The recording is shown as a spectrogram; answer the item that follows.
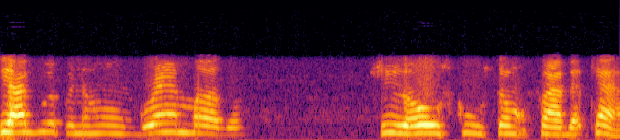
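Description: A woman speaks in a fairly high, animated tone. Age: young. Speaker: minister. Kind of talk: radio interview.

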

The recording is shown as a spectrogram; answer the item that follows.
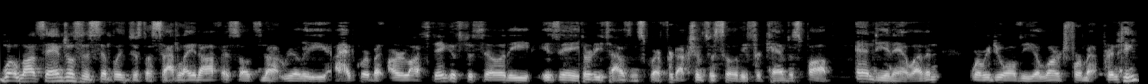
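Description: A man speaks with a Canadian accent at a fairly quick pace. His loudness stays very even. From Canada, Ottawa. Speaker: entrepreneur. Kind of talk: interview.

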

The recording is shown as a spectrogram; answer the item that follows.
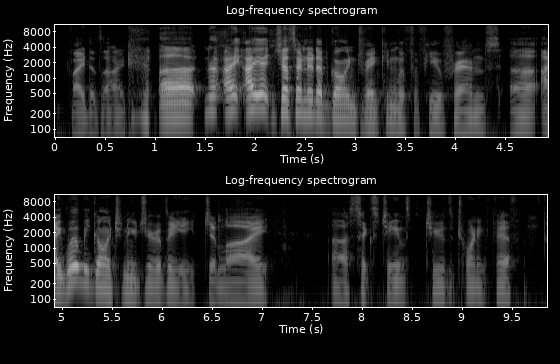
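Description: A man talks at a fairly slow pace with a fairly low pitch in an unremarkable speaking voice. The recording is very clean, with a silent background. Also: lively intonation. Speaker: stand-up comedian.

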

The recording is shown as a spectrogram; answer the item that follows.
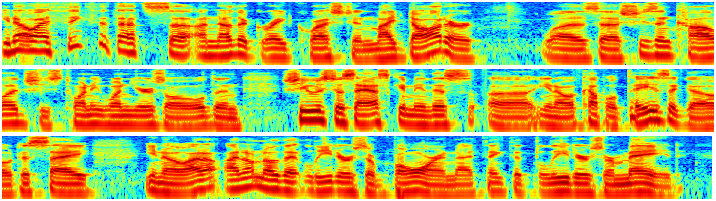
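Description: A man speaks with an American accent in an ordinary speaking voice, at a medium pitch and moderate pace with ordinary pitch variation, against a quiet background. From US, New York City. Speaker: leadership expert. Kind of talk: interview.

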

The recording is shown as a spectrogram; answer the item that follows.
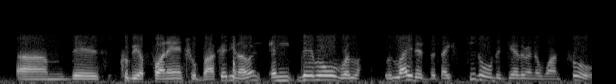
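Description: A man with an Australian accent talks at a fairly quick pace and a fairly high pitch, with ordinary pitch variation. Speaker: author and abuse survivor advocate. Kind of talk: interview.

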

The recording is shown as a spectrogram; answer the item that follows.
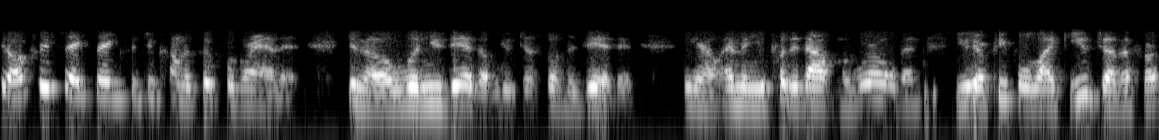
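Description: A woman with a Southern US accent speaks at a medium pitch and moderate pace, with lively intonation. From US South, Georgia. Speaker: novelist and filmmaker. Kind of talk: casual chat, interview. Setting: video call, online.

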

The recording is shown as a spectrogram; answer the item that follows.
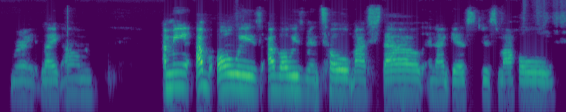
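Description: A woman speaks in a New York accent. Her pitch is fairly low, with ordinary variation. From Queens, New York. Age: 20s. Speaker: battle rapper. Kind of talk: interview. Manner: hesitant, many fillers.

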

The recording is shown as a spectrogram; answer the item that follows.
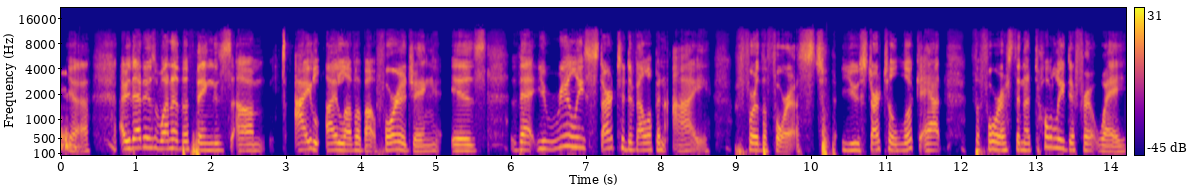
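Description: A medium-pitched woman speaks at a fairly slow pace with very even loudness. The sound is dry and close, with no echo. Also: ordinary pitch variation. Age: 60s. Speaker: mushroom farmer. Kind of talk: interview. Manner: halting, many fillers.

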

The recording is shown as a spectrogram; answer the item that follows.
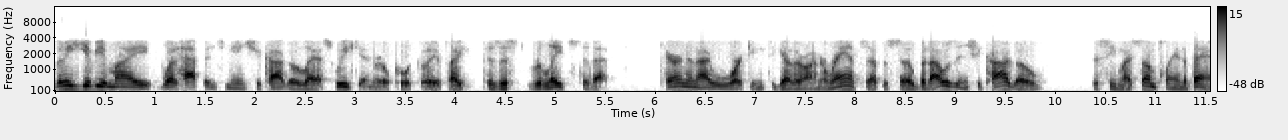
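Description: Lively intonation and a fairly quick pace mark a man's talk in an ordinary speaking voice. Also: medium pitch for a man. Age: 50s. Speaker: podcaster. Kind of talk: interview.

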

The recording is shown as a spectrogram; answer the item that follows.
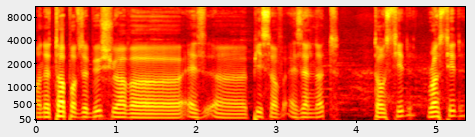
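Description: A man with a French accent talks at a fairly slow pace, his medium pitch showing ordinary pitch variation. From France. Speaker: pastry chef. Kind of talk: interview. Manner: halting.

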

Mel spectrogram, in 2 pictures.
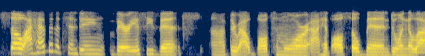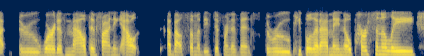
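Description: A woman speaks with an American accent in a plain, everyday voice. Her pitch is fairly low, her intonation fairly even, and her pace moderate. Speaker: blogger and educator. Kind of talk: interview.

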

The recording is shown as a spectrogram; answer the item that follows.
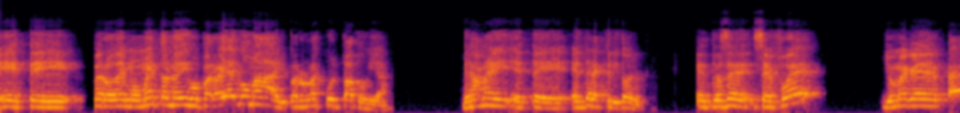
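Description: Here a man speaks at a moderate pace in a high voice with ordinary pitch variation. His loudness stays very even. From Puerto Rico (Caguas). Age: 30s. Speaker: actor and musician. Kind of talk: interview. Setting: Instagram Live stream.

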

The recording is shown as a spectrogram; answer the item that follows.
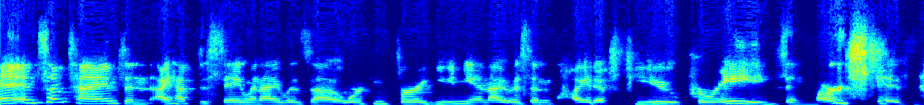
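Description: With an American accent, a woman talks fairly quickly at a medium pitch and ordinary pitch variation over noticeable background noise. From Detroit area, Michigan. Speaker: communications director and former beauty queen. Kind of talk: casual interview.

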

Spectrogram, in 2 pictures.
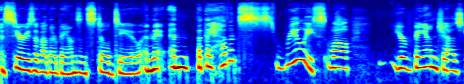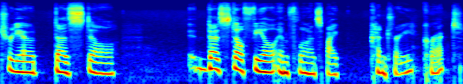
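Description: A woman's normal speaking voice with an American accent, medium pitch, ordinary pitch variation and a fairly slow pace, in a dry, close sound with no echo. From Southern California. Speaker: podcast host. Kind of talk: casual interview.

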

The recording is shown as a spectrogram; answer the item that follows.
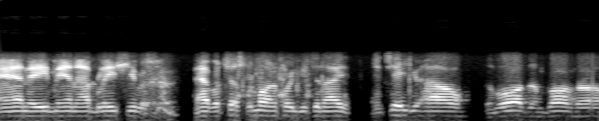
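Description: A man's medium-pitched voice at a moderate pace. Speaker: bishop leading a radio prayer line. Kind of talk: call-in prayer and preaching. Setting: radio studio taking phone calls. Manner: animated.

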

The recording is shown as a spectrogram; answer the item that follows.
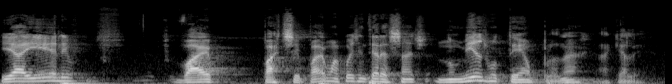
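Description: This man's tone is bright and sharp. His pace is moderate. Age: 60s. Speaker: radio host. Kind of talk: casual chat.

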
